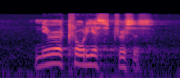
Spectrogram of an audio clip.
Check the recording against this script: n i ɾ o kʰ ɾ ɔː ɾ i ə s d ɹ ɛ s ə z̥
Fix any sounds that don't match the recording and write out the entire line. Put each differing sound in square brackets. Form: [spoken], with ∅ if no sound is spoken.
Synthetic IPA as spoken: n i [ɹ] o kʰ [l] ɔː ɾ i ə s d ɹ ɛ s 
